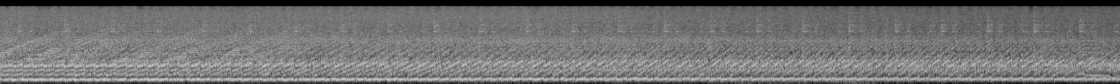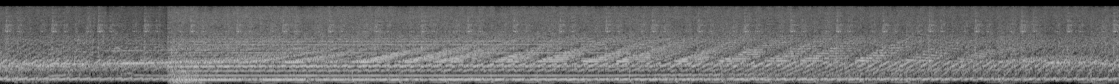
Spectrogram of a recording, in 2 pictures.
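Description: Techno from a DJ mix: sustained, buzzing synth tones over a fast ticking hi-hat pattern, with little bass or kick drum. About 13 seconds in the track shifts abruptly as a new set of tones comes in.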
